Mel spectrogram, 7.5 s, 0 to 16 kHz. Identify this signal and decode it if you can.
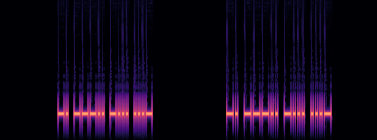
Morse code, heard as a keyed tone, about 29 wpm, 700 Hz. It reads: N8BV N8BV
